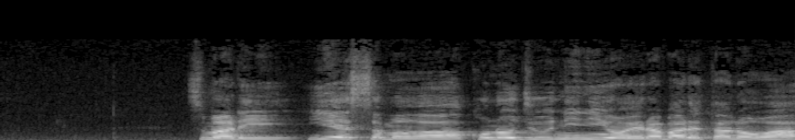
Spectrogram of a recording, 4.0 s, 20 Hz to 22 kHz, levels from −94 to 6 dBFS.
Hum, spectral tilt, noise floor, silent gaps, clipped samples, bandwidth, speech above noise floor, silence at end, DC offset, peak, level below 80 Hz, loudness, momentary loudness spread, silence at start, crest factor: none; -3.5 dB/octave; -64 dBFS; none; under 0.1%; 14 kHz; 43 dB; 0 s; under 0.1%; -4 dBFS; -70 dBFS; -22 LUFS; 6 LU; 0.95 s; 18 dB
